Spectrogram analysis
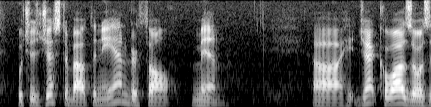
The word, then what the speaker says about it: Neanderthal: By the way, in case you don't know, the Neanderthal Neanderl, the H is silent. Neander tall man is named after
